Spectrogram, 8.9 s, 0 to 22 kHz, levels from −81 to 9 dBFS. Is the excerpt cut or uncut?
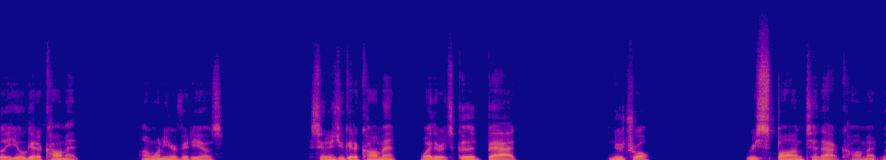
uncut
